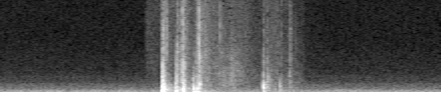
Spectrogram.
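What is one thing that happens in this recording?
A small plastic figure topples over with a clatter.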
